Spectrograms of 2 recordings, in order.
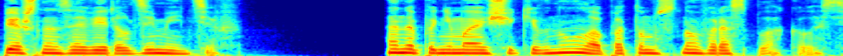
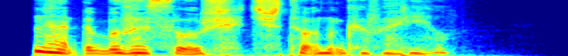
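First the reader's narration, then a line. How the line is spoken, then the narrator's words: Tearful mutter. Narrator (Russian): сквозь слёзы пробормотала женщина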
